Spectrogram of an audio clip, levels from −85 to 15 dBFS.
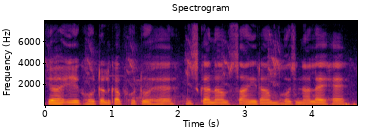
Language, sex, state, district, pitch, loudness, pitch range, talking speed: Hindi, male, Jharkhand, Deoghar, 130 Hz, -18 LUFS, 130-140 Hz, 155 wpm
